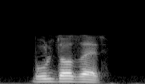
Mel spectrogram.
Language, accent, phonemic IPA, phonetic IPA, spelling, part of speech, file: Armenian, Eastern Armenian, /buldoˈzeɾ/, [buldozéɾ], բուլդոզեր, noun, Hy-բուլդոզեր.ogg
- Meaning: bulldozer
